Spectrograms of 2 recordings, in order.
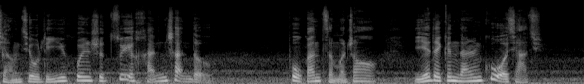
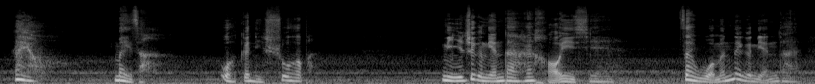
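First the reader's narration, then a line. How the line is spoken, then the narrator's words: Sighing. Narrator (Chinese): 这女人叹了一口气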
